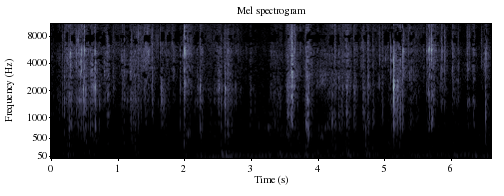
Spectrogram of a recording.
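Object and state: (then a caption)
Dry bar soap scraped into shavings. A dry, solid blue marbled oval bar of Dettol soap, held in hand, is scraped with a metal knife, shaving off crisp flakes that pile on the table. Quiet, bright, crunchy scraping and crinkling bursts come irregularly, with a few sharper cracks standing out.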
